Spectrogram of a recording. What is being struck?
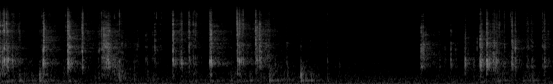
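Bar of soap scraped with a knife blade.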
